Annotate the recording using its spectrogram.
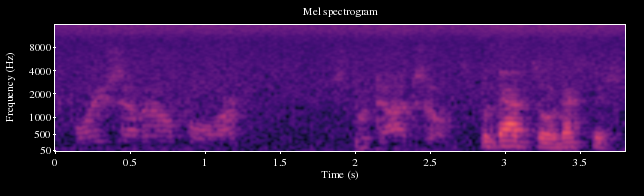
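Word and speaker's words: σπουδάζω: Spudazzo. Spudazzo, that's it. Spudazzo. Spudazzo. That's the pronunciation.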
